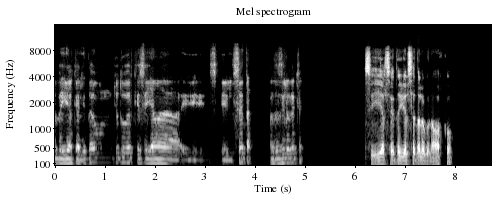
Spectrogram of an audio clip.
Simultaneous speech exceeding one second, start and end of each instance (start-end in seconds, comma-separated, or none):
none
